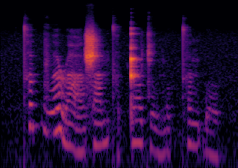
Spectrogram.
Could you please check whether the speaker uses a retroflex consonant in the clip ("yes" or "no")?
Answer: yes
